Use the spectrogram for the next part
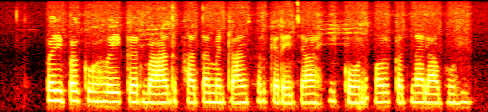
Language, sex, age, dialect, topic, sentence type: Chhattisgarhi, female, 56-60, Northern/Bhandar, banking, question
